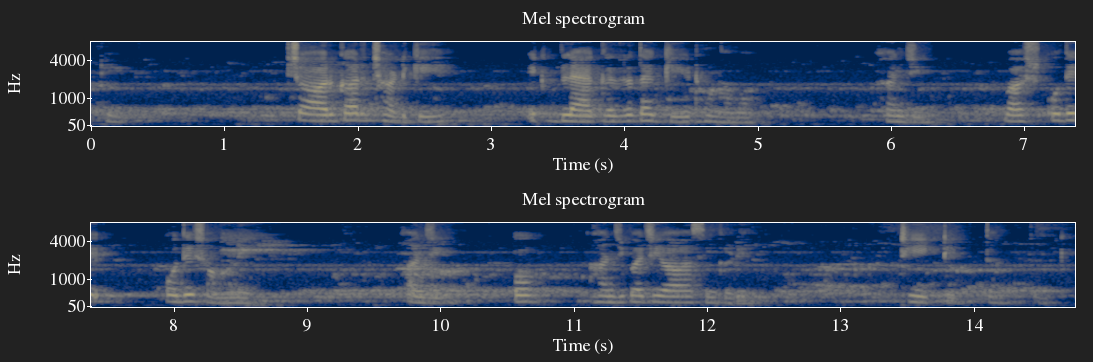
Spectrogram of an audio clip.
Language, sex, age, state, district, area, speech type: Punjabi, female, 18-30, Punjab, Pathankot, urban, spontaneous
